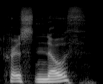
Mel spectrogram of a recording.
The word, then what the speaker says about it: Chris Noth: there that's fine thanks uh speaking of jsabs chris noth yeah that's how you say it is being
